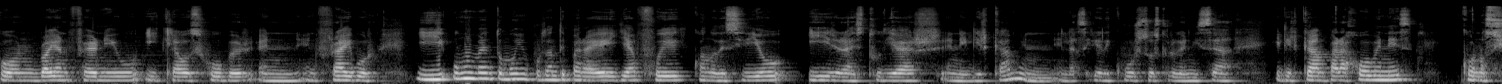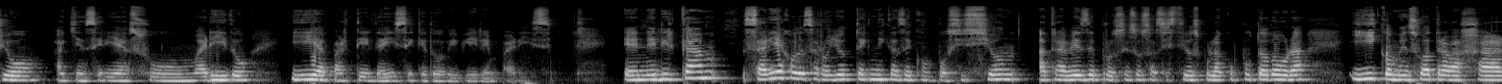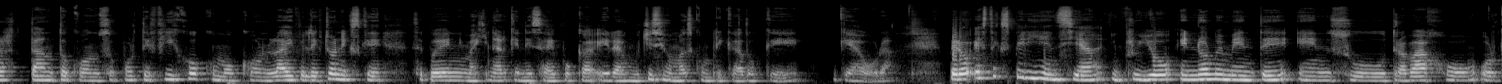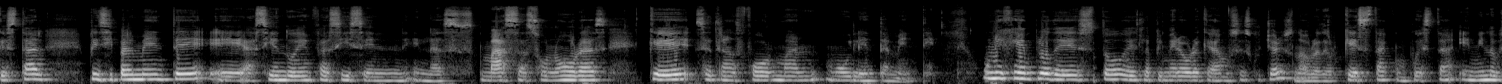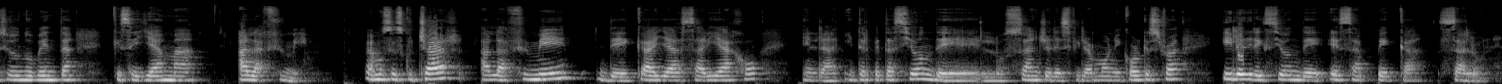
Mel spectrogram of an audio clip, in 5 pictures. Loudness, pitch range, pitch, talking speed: -20 LUFS, 180-225 Hz, 200 Hz, 135 wpm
